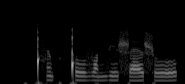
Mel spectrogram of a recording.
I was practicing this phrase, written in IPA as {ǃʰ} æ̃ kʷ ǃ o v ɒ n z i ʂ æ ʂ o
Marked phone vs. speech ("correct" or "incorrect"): correct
